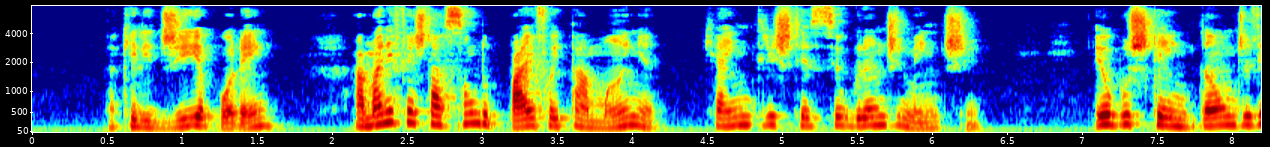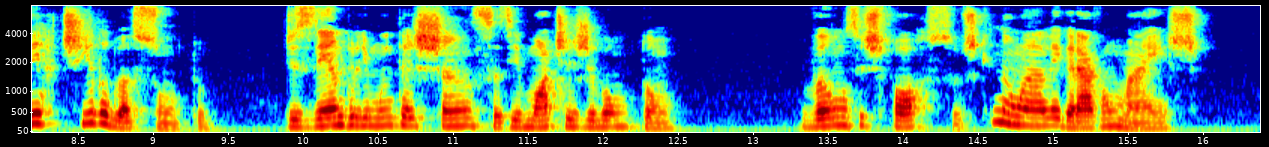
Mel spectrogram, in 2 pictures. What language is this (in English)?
Portuguese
